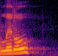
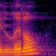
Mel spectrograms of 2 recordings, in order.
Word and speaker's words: Liddell: Eric Liddell, you know, his name is pronounced or spelled L-I-D-D-E-L-L. So I want to say Liddell, but I have to train myself to say Little, because apparently people like who know more about stuff than I do say it's Little.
